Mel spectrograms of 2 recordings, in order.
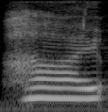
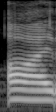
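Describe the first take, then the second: First: The vowel starts with a breathy h sound. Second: The vowel starts with a sharp glottal catch. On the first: "doing aspirate" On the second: "I being a glottal"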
